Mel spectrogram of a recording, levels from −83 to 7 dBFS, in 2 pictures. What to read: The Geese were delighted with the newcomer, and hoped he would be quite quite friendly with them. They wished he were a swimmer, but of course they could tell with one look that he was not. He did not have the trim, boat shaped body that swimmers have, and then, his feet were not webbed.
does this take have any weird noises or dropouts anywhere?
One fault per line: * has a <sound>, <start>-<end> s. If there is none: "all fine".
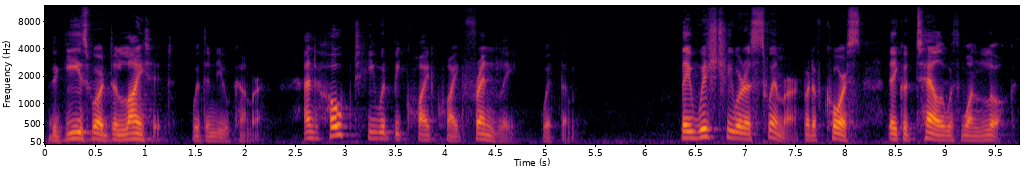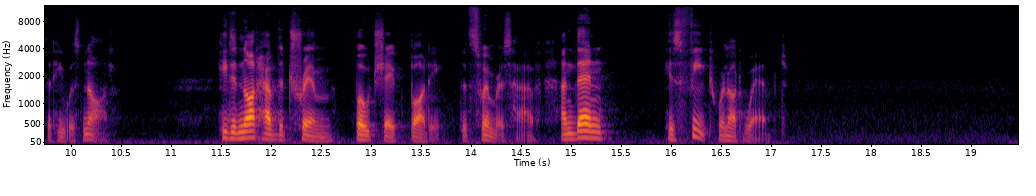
all fine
